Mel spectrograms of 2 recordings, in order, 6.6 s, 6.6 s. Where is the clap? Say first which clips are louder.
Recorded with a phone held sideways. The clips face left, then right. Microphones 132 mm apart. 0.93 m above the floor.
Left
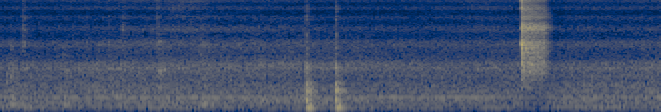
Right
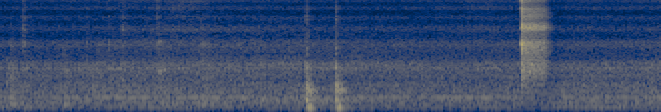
Even; 30° right (ahead or behind), 0.6 m.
